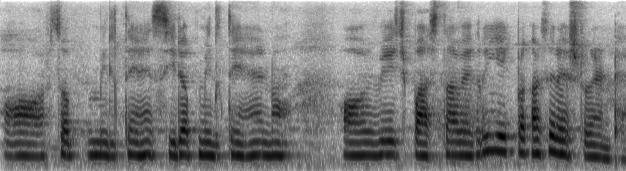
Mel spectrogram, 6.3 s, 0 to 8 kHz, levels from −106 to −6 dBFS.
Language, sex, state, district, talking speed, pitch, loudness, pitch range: Hindi, female, Punjab, Pathankot, 170 wpm, 185 Hz, -17 LUFS, 180-195 Hz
